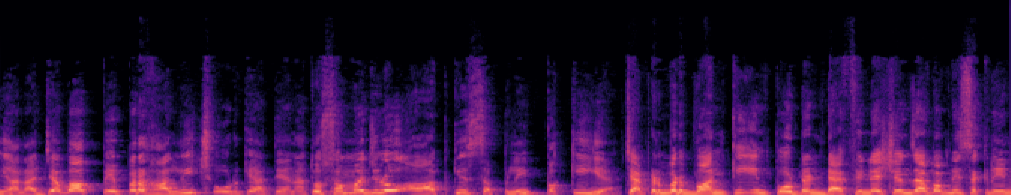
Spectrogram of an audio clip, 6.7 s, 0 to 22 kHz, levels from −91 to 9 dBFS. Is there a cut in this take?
no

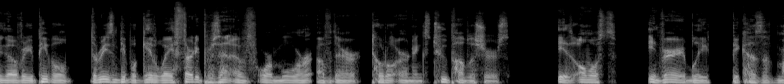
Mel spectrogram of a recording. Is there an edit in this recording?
no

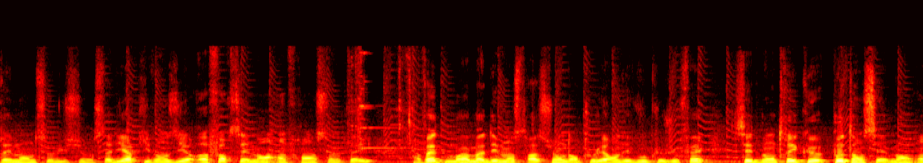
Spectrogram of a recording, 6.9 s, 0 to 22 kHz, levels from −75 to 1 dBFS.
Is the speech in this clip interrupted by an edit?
no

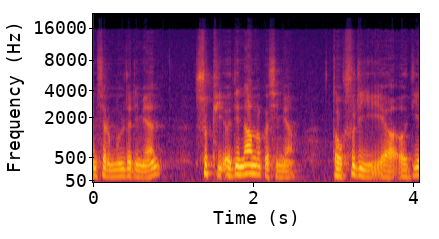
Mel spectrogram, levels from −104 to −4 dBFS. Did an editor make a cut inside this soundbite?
yes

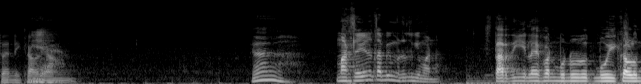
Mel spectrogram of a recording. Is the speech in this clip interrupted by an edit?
yes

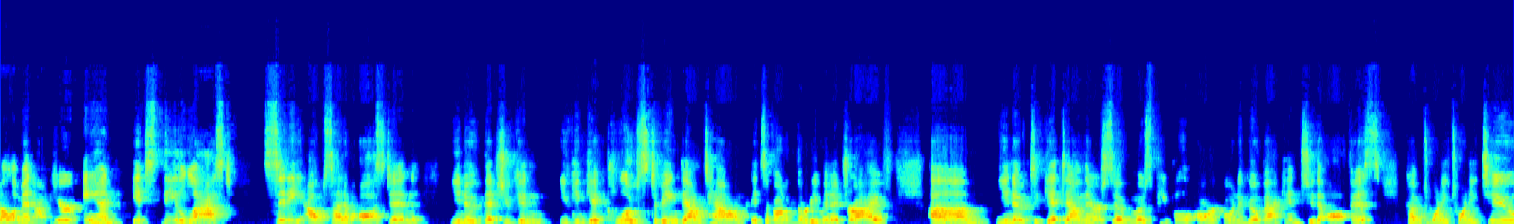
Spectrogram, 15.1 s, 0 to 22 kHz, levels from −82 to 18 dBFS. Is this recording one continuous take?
yes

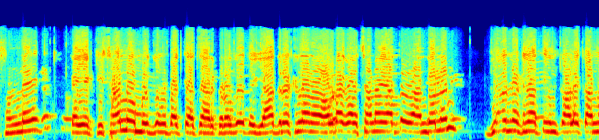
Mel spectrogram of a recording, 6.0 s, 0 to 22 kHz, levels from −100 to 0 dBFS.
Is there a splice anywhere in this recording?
no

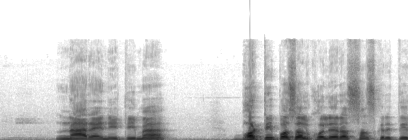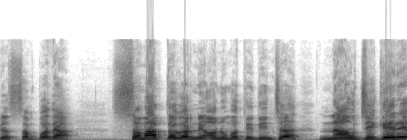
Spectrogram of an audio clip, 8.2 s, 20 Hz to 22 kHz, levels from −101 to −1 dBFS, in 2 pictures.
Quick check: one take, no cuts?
yes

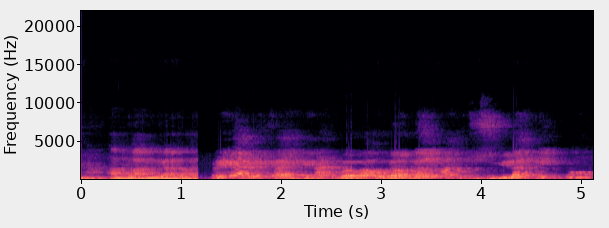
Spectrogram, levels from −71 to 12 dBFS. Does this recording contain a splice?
yes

